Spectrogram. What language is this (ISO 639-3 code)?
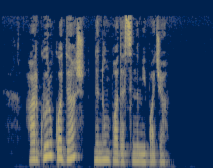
kbd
